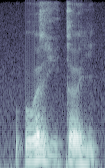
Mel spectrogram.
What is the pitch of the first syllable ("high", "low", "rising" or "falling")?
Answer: rising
